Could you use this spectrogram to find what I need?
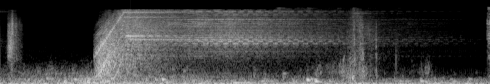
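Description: A bright sparkling chime rings out.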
